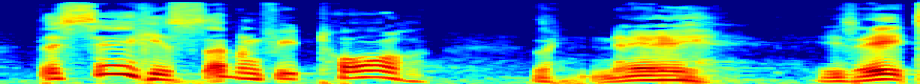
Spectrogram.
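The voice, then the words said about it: Bad put-on Scottish accent. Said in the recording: “Excuse my terrible Scottish accent.”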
